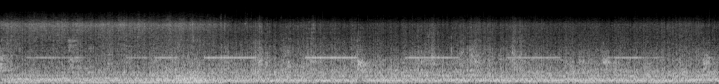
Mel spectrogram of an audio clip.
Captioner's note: engine Rev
